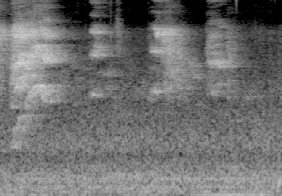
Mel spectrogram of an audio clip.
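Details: Sun conure parrots playing; one strong harsh screech opens, followed by two softer raspy calls about half a second apart.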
